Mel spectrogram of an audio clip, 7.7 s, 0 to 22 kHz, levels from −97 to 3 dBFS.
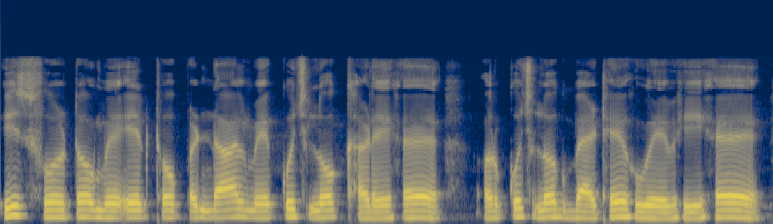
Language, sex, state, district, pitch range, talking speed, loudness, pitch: Hindi, male, Jharkhand, Palamu, 120-130 Hz, 140 wpm, -14 LUFS, 125 Hz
